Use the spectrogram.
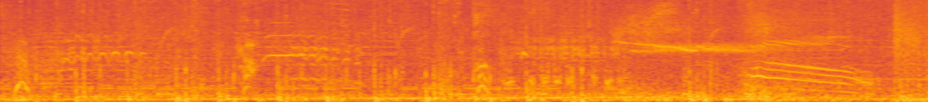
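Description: A horse gallops with rapid clip-clop hoofbeats in the Dynasty Warriors: Origins video game, joined by loud neighs and whinnies and battle crashes in a dense, busy game mix.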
